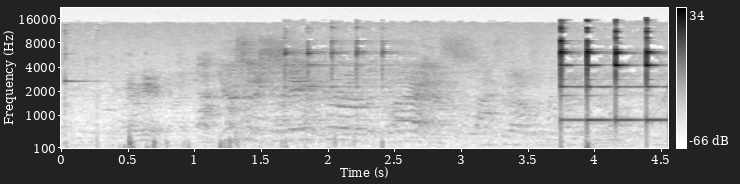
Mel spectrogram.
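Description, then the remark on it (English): A drinking glass is tapped four times in quick, even succession to call for a toast, each strike giving a bright, ringing clink that lingers, following a stretch of indistinct background voices and clatter. “Did you tap on the glass?”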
